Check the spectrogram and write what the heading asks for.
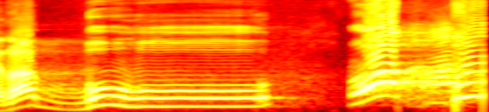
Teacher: را پر زبر ہے، پھر پڑھیں گے موٹا کر کے پڑھیں گے. با تشدید والا ہے، رک کر ادا کریں گے.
